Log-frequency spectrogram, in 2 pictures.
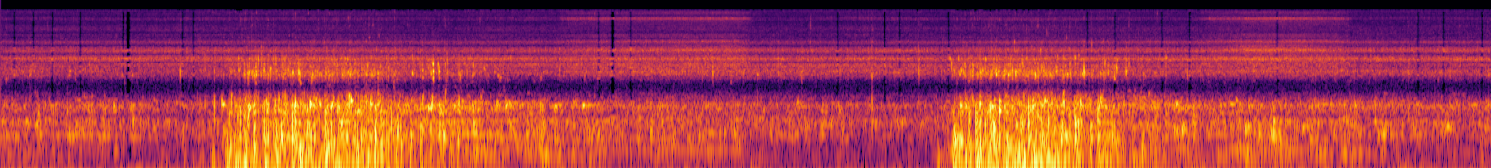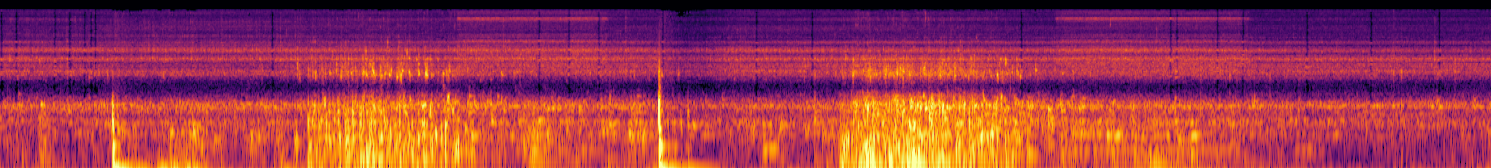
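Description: Underwater, a scuba diver's exhaled breath bubbles out of the regulator in bursts of about two seconds, roughly every six to seven seconds. Two sharp knocks come in the second half.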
